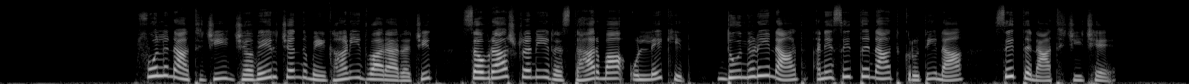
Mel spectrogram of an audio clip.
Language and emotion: Gujarati, neutral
